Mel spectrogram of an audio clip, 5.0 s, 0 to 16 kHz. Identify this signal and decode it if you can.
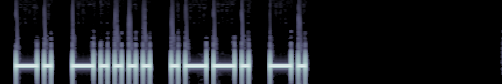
Morse code, heard as a keyed tone, about 17 wpm, 700 Hz. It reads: N6PN
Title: Easy Call Signs Repeated 2x - 17wpm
